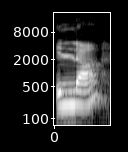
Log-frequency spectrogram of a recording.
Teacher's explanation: इल्ला अलिफ से पहले ज़बर है तो अलिफ मद्दा है, थोड़ा सा लंबा करेंगे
